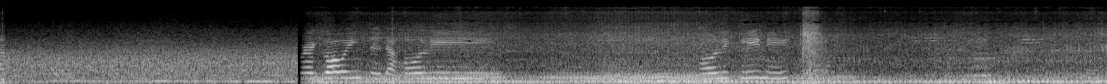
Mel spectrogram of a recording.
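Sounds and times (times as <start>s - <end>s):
traffic noise: 0.0s - 11.0s
vehicle engines running: 0.9s - 11.0s.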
